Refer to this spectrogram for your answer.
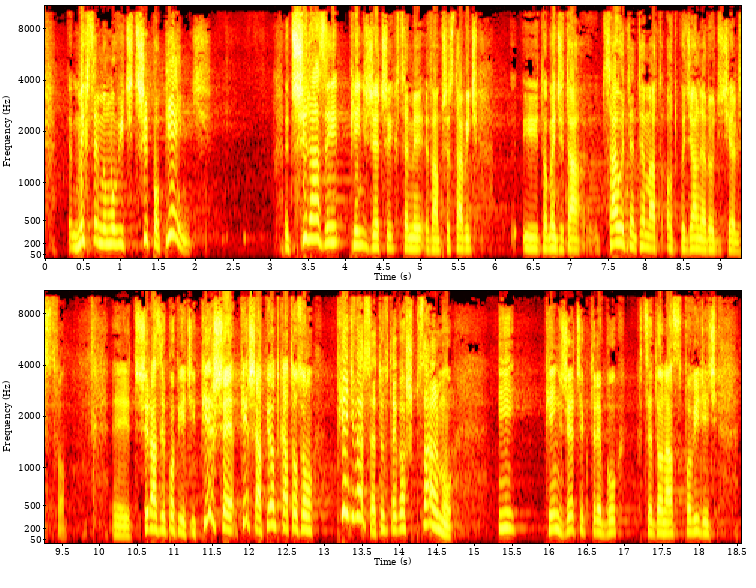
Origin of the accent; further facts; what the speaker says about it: Kraków, Lesser Poland, Poland; born there; jako Kraków z urodzenia przypominam sobie takie sytuacje, że tramwaje, wiecie, w Krakowie jeżdżą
